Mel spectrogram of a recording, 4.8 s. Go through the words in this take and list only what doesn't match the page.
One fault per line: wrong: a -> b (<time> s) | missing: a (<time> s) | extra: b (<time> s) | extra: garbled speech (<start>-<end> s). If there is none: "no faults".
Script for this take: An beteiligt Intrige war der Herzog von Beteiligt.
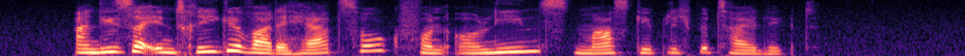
wrong: beteiligt -> dieser (0.5 s)
extra: Orleans maßgeblich (2.2 s)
